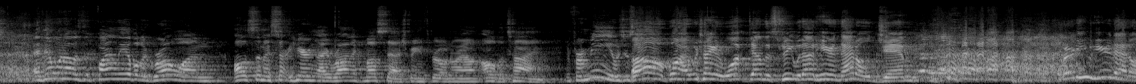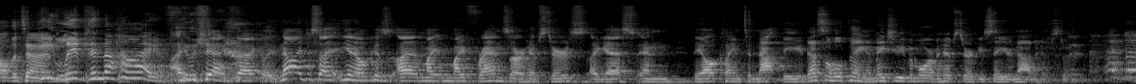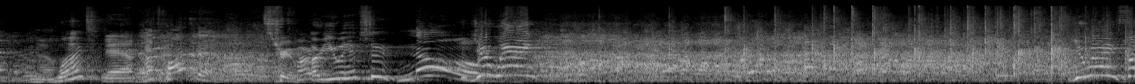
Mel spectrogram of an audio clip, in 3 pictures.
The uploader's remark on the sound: Joined us for our very first live podcast! This was recorded at Largo in Los Angeles. In front of a kick-ass crowd of delightful humans. We made it a little longer than a normal podcast by incorporating live performances and taking Q & A from them at the end.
